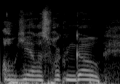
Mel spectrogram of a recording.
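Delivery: very high-pitched, fired-up, excited hype voice. Explaining how excited players sound on the mic, excited, voice going higher. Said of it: "your voice gets a little bit higher because like you're excited".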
